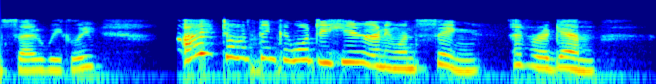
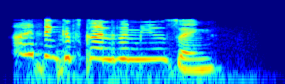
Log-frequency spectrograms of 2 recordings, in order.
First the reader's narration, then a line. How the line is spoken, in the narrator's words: Rodney said cheerfully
